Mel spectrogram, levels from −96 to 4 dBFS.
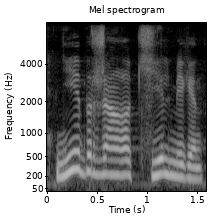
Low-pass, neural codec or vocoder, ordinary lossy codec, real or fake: none; none; none; real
